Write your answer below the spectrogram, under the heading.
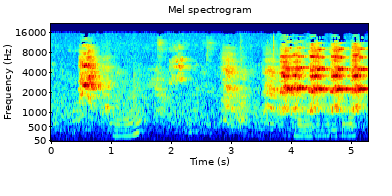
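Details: Satyr tragopan resting in a bird garden gives loud, harsh, squawking calls in a few bursts, the last a rapid run of grating notes, with bird-park sounds and a faint low hum beneath.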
